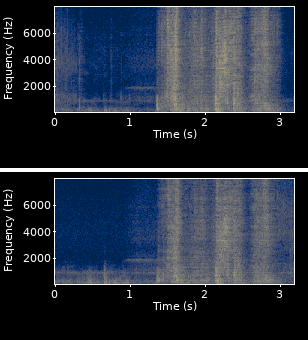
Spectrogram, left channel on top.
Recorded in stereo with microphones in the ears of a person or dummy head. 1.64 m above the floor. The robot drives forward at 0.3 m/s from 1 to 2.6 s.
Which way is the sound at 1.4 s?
60° left (ahead or behind).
